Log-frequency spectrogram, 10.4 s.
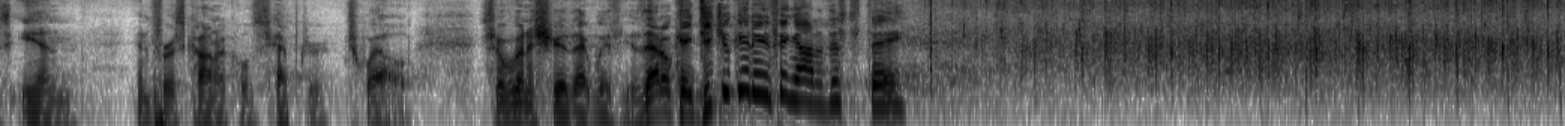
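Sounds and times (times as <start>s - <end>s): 
speech: 0.0s - 6.5s
small group clapping: 6.1s - 10.4s.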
